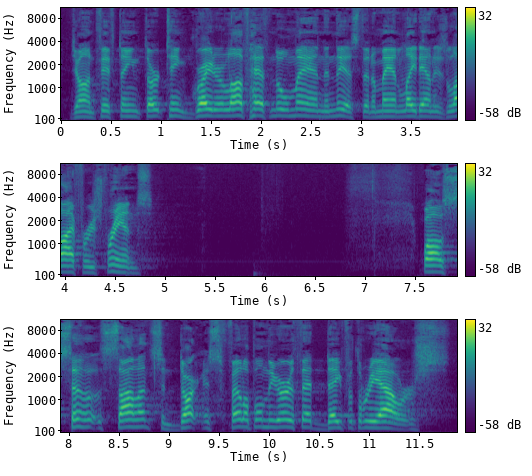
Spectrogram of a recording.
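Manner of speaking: loud, driving preacher's cadence; fiery preaching. Acted. Preacher to his congregation, preaching at full force.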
